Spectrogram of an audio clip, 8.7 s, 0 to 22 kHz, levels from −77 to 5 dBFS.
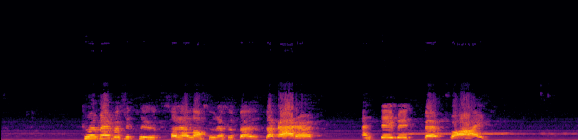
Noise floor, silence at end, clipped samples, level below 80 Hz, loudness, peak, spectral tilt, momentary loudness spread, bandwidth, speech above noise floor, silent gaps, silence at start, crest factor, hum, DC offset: -43 dBFS; 1 s; under 0.1%; -50 dBFS; -13 LUFS; 0 dBFS; -4.5 dB/octave; 10 LU; 7.8 kHz; 30 dB; none; 1.25 s; 14 dB; none; under 0.1%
